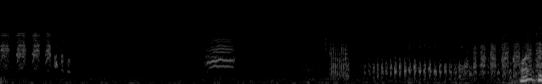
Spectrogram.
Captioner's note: bird squawks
